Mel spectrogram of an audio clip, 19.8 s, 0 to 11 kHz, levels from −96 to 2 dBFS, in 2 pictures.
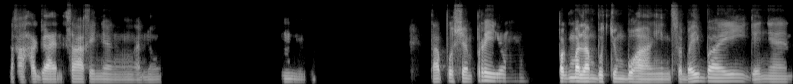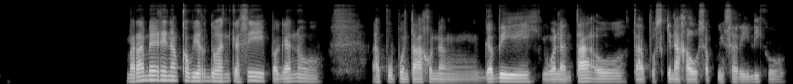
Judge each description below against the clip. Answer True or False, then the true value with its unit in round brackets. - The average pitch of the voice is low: True (115 Hz)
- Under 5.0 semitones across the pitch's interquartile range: True (3.5 semitones)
